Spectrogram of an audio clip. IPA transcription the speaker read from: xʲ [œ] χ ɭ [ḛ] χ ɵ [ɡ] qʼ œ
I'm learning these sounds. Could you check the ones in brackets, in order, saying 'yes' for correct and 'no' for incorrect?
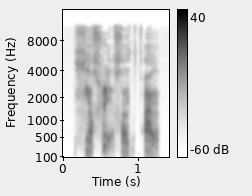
yes, yes, no

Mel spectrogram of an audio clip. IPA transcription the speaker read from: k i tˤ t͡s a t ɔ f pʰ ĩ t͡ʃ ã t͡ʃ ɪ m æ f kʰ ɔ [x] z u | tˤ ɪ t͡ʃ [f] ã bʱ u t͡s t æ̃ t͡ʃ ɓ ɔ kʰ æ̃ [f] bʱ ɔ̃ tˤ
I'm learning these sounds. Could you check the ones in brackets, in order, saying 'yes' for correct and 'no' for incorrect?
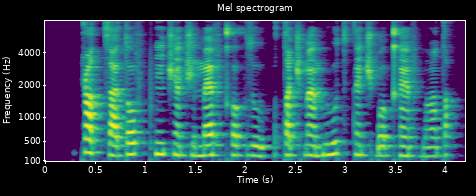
yes, no, yes

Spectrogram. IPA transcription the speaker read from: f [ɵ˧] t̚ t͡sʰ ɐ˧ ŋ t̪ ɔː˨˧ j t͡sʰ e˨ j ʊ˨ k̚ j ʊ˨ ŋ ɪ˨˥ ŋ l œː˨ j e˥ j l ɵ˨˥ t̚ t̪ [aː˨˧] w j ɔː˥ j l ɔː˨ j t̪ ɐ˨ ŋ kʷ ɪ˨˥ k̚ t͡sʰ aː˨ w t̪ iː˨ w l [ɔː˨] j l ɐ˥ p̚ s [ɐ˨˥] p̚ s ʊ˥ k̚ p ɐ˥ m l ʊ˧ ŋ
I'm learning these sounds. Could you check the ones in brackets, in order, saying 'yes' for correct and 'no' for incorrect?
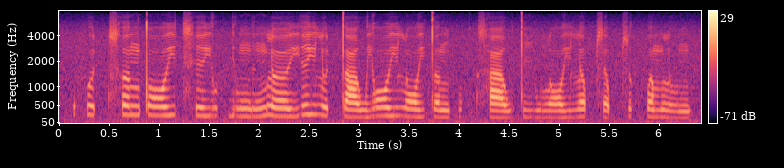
no, no, no, yes

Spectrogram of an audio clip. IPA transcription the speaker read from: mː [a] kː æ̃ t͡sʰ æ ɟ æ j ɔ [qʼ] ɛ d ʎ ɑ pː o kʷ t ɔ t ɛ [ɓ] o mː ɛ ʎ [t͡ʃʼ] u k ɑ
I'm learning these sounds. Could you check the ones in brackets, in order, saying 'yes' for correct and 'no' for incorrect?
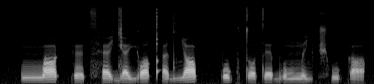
no, yes, no, no

